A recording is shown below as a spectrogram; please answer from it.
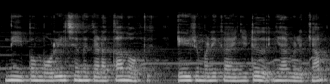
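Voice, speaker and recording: A woman's voice: fairly low pitch, flat delivery, quick pace, close to an everyday voice. Woman reading a fussing worried mother. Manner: coaxing, motherly questions. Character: worried middle-aged mother, gentle and fussing. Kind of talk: read-aloud story dialogue. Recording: echoey room, long reverb, soft music.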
